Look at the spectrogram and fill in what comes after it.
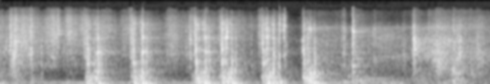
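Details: Rear suspension after DIY strut replacement: dull uneven knocks when the left rear wheel is rocked by hand, loud inside on potholes; loose strut mount, strut mount collar forgotten during assembly.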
